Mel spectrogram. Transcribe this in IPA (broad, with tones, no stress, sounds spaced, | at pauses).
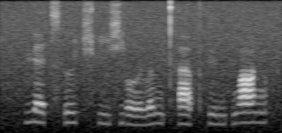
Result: ɥ ɛ˥˨ t͡sʰ ɹ̩˦ t͡ɕʰ i˨˦ ɕ j o˨˩ ʊ̯ l ɤ˥˨ ŋ t̪ʰ ä˨˦ pʰ y˨˩ n p w ɑ˦ ŋ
